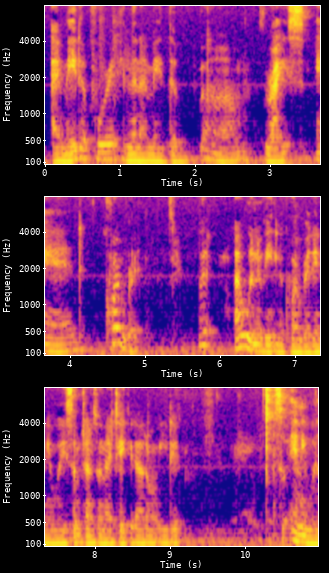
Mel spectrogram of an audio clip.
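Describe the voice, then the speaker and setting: A woman's voice: a bass voice, noisy background. A middle-aged woman telling a story in a casual, chatty vlog style, acting out what people said. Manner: chatty, animated when quoting people. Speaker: mukbang vlogger.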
